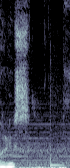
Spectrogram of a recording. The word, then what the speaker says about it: Reus: Maybe there's a little more trill to the R in the beginning, but that is the way to say it.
